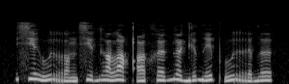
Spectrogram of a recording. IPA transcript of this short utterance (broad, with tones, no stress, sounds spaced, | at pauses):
sʲ ɛ˥ ɦ u˩˥ r ɔ˩ n sʲ ə˥˩ dʱ ə˥˩ lˠ œ˥˩ qʼ u˩ x œ˧ d̪ œ˥˩ ɡʲ ə˩˥ d̪ e˩˥ pʼ u˩˥ r ə˩ d̪ ə˧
